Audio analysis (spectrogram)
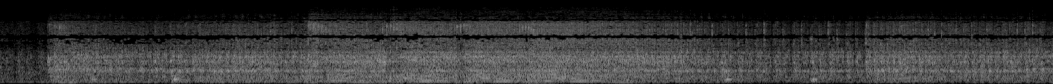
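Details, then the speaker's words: Discover 100 motorcycle engine, before repair. Fast, loose metallic clatter of about four beats a second over the idle, very loud knocking. Timing chain rattle; later fixed by replacing the timing chain. "Engine जो sound बहुत ज्यादा कर रहा है engine में खड़-खड़ कर बहुत ज्यादा आवाज़ ए जाए"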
